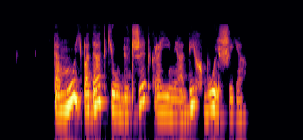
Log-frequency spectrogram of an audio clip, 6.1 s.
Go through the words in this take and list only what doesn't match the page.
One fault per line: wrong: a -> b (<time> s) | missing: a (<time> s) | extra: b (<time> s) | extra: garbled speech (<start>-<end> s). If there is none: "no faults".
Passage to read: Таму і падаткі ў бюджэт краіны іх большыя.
extra: ад (3.6 s)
